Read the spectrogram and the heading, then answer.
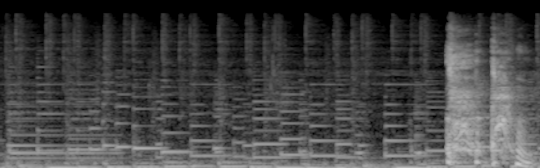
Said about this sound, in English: That's my first non-cough button cough on the show, by the way. Historic.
